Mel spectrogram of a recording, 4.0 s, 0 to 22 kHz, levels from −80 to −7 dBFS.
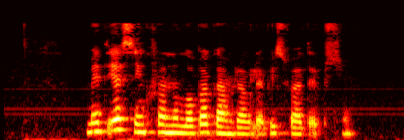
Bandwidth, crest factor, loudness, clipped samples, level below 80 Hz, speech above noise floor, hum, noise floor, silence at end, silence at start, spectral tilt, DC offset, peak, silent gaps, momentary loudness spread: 11.5 kHz; 20 dB; -20 LUFS; under 0.1%; -60 dBFS; 33 dB; none; -52 dBFS; 0.5 s; 0.85 s; -6 dB/octave; under 0.1%; -2 dBFS; none; 17 LU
